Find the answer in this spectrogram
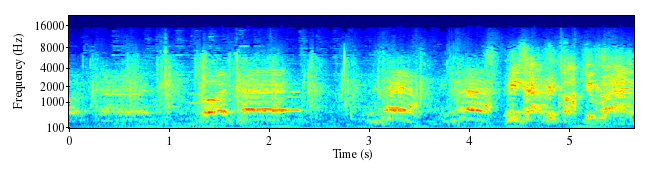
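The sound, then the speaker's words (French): Football supporters chant together in a stadium crowd: a loud, sustained sung roar of many voices that swells and dips in waves throughout. “Donc, c'est les chants des supporters, en fait, qui accueillent à chaque fois les joueurs dans le stade.”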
